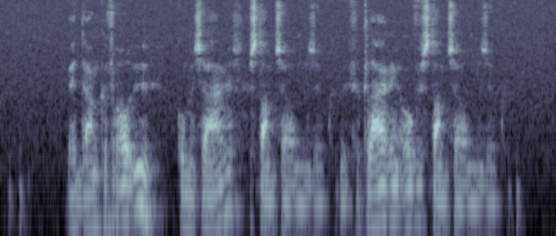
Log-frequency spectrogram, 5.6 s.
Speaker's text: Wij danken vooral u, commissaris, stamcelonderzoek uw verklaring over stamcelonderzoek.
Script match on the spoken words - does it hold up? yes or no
yes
